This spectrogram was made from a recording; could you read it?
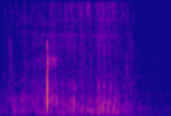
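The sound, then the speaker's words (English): A single sharp sip of LaCroix sparkling water snaps in, followed by about a second of soft, bubbly gurgling of the water, fairly quiet and wet with fizzy crackle, then silence. “I kind of gurgled it a little bit.”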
